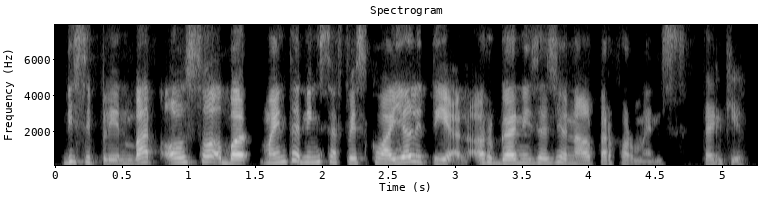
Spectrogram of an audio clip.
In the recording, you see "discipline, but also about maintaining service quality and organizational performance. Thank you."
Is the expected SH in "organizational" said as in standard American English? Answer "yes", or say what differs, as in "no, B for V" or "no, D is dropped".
no, S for SH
